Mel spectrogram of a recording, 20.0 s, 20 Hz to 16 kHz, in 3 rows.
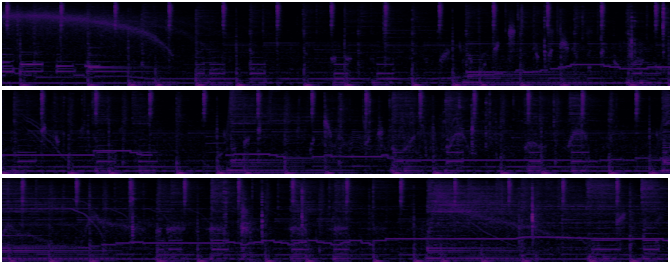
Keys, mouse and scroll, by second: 6.5 click, 7.5-16.7 ctrl+drag, 19.6-20.0 alt+drag.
